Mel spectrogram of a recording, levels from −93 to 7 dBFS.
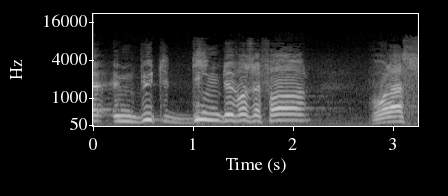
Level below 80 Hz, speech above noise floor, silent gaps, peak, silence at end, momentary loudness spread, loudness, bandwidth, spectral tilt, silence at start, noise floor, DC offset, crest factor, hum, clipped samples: -64 dBFS; 29 dB; none; -8 dBFS; 0 s; 9 LU; -23 LUFS; 9 kHz; -6 dB/octave; 0 s; -52 dBFS; 0.1%; 16 dB; none; under 0.1%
